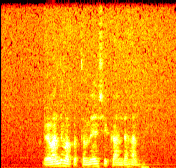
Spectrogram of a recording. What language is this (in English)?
Kinyarwanda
